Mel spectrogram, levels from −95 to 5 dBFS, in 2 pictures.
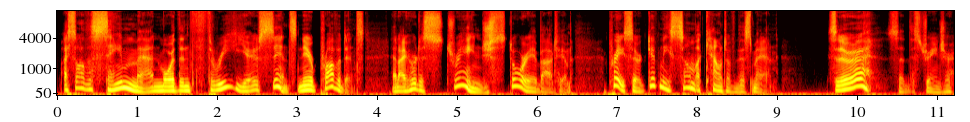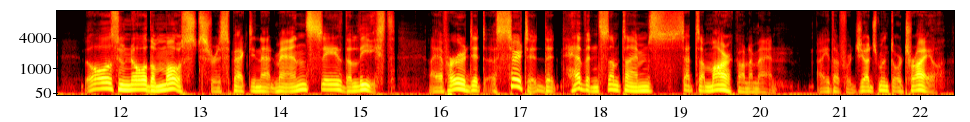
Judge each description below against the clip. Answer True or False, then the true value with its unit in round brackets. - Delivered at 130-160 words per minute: False (170 wpm)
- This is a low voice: True (130 Hz)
